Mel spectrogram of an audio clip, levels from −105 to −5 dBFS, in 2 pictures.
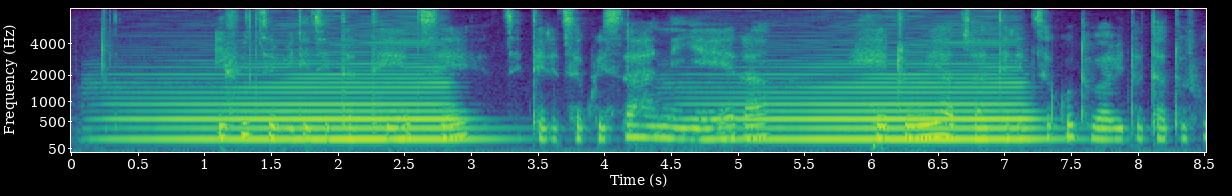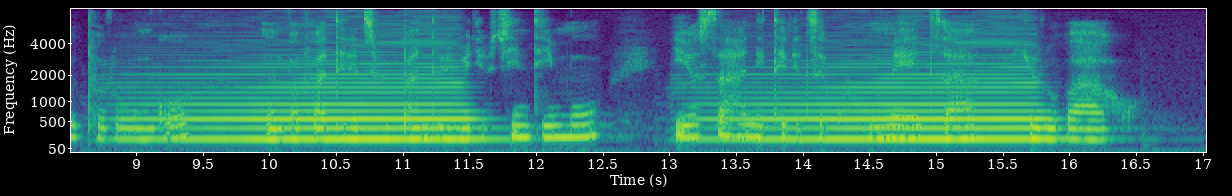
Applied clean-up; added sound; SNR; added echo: none; Bowed string instrument; -4 dB; none.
